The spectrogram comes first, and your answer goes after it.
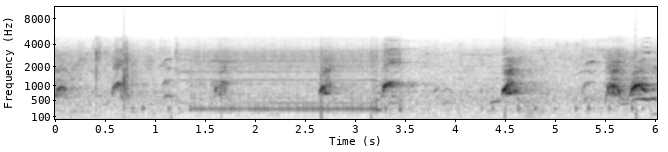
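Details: Black and fawn pug pups, nine weeks old, play outdoors in a yard in spring sunshine. Short rising yelps and whimpers come every second or so over a low background tone.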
